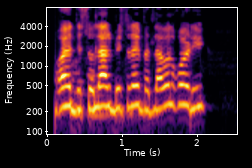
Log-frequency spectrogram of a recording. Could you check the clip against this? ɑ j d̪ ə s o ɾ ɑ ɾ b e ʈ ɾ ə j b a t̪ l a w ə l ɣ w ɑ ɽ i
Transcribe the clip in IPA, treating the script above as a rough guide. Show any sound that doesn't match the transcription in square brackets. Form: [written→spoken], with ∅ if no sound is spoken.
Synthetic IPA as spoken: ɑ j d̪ ə s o [ɾ→l] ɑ ɾ b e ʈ ɾ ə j b a [t̪→d̪] l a w ə l ɣ w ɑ ɽ i

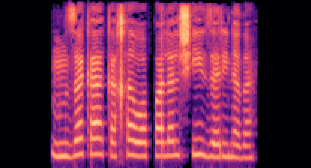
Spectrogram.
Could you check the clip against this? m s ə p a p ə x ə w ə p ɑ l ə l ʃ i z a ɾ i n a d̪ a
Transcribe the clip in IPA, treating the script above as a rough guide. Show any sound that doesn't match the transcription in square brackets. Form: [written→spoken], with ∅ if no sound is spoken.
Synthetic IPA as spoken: m [s→z] ə [p→k] a [p→k] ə x ə w ə p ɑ l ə l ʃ i z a ɾ i n a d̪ a

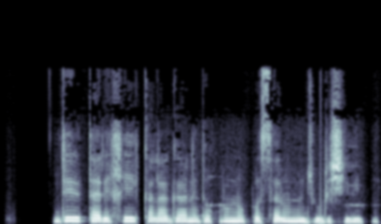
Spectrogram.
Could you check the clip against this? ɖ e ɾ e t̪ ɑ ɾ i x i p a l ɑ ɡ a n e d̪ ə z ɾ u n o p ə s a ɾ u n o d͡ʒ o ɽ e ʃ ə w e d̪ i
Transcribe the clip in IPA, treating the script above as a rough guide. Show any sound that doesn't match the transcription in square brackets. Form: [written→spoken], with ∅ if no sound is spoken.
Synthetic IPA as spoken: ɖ e ɾ e t̪ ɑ ɾ i x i [p→k] a l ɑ ɡ [a→ɑ] n e d̪ ə [z→ɣ] ɾ u n o p ə s a ɾ u n o d͡ʒ o ɽ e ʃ ə w [e→i] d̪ i

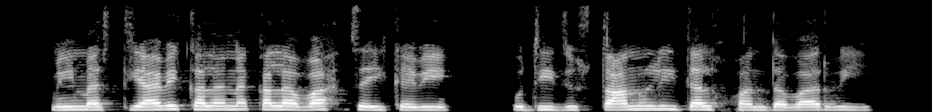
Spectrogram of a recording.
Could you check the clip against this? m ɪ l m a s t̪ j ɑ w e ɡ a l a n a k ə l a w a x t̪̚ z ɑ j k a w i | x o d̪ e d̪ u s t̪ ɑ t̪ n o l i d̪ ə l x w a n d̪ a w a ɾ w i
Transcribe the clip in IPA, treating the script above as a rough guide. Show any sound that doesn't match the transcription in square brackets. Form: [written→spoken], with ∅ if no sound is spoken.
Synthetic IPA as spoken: m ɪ l m a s t̪ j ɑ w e [ɡ→k] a l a n a k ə l a w a x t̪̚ z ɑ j k a w i | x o d̪ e d̪ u s t̪ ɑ [t̪→∅] n o l i d̪ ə l x w a n d̪ a w a ɾ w i

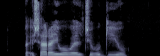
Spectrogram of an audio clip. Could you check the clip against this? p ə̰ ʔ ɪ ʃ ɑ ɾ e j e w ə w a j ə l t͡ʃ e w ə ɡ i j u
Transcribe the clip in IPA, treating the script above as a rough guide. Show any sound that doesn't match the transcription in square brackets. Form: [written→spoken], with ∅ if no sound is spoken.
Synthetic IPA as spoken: p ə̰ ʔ ɪ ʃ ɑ ɾ [e→a] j e w ə w a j ə l t͡ʃ e w ə ɡ i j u

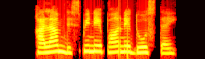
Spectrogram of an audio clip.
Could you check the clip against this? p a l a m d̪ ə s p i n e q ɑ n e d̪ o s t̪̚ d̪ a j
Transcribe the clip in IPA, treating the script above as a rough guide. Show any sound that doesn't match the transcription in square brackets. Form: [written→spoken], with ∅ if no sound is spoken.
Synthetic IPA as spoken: [p→q] a l a m d̪ ə s p i n e [q→p] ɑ n e d̪ o s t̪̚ d̪ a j

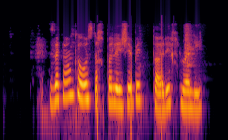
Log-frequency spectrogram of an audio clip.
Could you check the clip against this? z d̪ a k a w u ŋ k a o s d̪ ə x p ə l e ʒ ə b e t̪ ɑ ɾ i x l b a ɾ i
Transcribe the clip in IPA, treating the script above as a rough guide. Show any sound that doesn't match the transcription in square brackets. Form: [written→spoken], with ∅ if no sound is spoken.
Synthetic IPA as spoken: z d̪ a k a w u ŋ k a o s d̪ ə x p ə l e ʒ ə b e t̪ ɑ ɾ i x l [b→w] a [ɾ→l] i

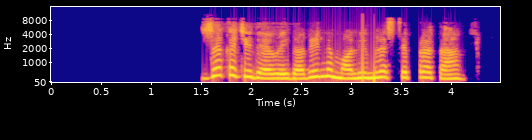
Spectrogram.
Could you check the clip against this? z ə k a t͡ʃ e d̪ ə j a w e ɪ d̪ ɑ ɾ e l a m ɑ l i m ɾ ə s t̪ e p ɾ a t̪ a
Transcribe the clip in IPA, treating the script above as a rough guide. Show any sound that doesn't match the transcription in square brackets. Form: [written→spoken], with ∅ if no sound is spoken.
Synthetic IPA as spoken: z ə k a t͡ʃ e d̪ ə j a w e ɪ d̪ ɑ ɾ e l a m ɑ l i m ɾ ə s t̪ e p ɾ a t̪ a

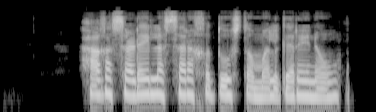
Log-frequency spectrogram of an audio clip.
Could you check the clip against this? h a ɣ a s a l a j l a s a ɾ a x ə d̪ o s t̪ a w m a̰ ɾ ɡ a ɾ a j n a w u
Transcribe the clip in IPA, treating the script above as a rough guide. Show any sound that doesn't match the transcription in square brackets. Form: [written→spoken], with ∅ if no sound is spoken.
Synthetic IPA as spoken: h a ɣ a s a [l→ɽ] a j l a s a ɾ a x ə d̪ o s t̪ a w m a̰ [ɾ→l] ɡ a ɾ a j n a w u

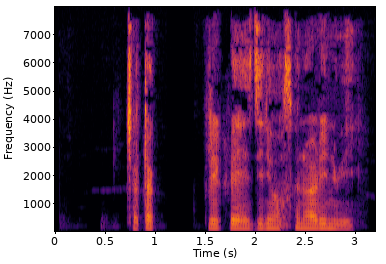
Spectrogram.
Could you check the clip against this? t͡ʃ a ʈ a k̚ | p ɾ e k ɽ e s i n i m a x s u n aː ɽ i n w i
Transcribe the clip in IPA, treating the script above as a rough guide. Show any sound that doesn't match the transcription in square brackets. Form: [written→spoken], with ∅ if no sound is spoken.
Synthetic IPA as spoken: t͡ʃ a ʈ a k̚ | p ɾ e k ɽ e [s→z] i n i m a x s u n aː ɽ i n w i

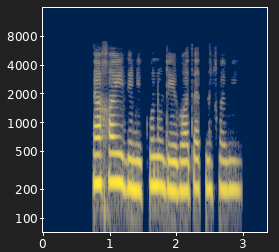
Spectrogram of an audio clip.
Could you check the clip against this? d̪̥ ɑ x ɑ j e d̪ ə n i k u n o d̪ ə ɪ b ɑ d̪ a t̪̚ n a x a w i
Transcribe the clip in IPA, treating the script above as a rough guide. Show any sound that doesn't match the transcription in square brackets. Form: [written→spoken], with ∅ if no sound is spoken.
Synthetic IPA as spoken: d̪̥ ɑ x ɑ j e d̪ ə n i k u n o d̪ ə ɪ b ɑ d̪ a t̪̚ n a x a w i

